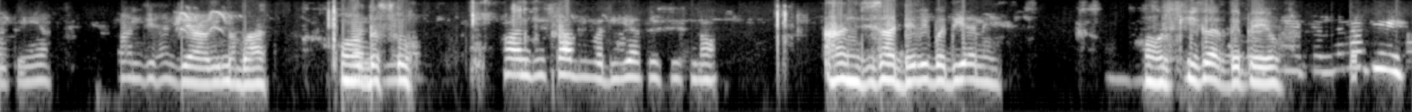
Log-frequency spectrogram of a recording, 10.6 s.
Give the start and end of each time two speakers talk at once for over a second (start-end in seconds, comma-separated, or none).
none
